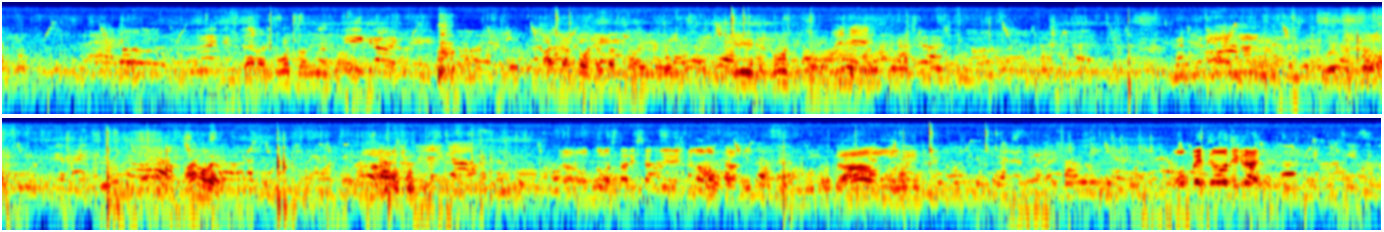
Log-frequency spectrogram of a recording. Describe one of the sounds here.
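Young players shout and call out to each other across an open outdoor field.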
